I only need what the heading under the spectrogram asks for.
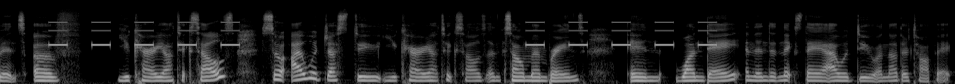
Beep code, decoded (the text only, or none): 5 short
